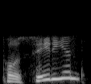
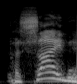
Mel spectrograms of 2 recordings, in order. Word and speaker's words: Poseidon: Is it Posidian? Posid. Oh my goodness. So sad. No offense, but that's pretty common knowledge. Poseidon. Poseidon.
